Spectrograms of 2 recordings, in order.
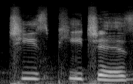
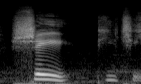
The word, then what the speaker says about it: Chez Peachy: But the correct French pronunciation would be Chez Peachy. Chez Peachy. So okay. Yeah, so it has like a little accent in it when you pronounce the E instead of the A.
